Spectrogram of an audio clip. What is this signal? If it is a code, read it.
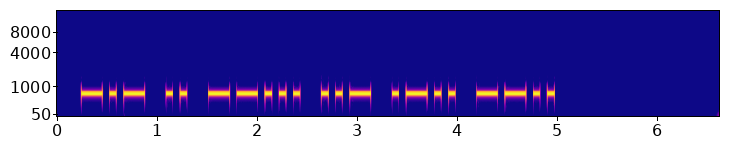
Morse code, heard as a keyed tone, about 17 wpm, 700 Hz. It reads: KI7ULZ
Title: USA Callsign DE Callsign 17wpm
